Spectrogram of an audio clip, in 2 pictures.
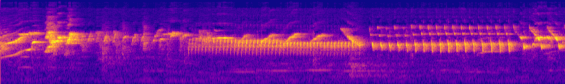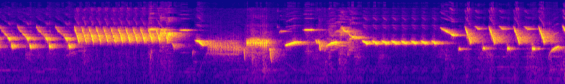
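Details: Canary song in a unique cengkok (song phrasing): varied sections of fast rattling trills, a steady buzzy roll, pulsing repeated notes and bright whistled slurs, changing tempo every couple of seconds without pause.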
